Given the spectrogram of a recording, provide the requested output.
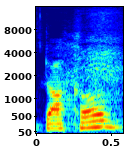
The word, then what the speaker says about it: Duckov: Escape from Duckov. You heard that correct. I have not mispronounced Tarkov, like I may have mispronounced something earlier.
